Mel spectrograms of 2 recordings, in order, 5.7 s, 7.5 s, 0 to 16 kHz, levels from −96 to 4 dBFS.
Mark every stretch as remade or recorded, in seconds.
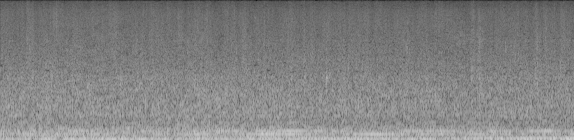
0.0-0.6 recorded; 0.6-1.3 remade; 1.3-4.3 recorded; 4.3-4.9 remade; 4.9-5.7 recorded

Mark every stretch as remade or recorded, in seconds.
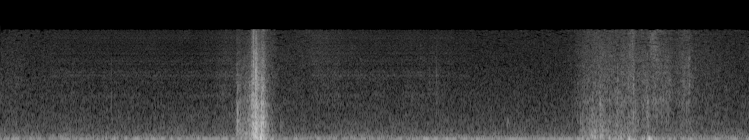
0.0-0.5 recorded; 0.5-2.4 remade; 2.4-3.1 recorded; 3.1-4.7 remade; 4.7-7.5 recorded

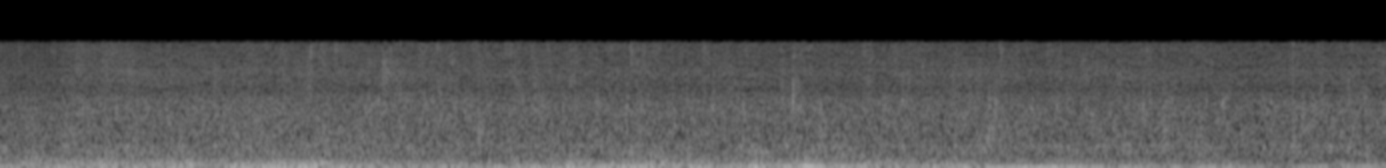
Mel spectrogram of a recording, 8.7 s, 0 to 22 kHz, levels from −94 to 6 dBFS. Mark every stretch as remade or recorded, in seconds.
0.0-1.3 remade; 1.3-7.5 recorded; 7.5-8.2 remade; 8.2-8.7 recorded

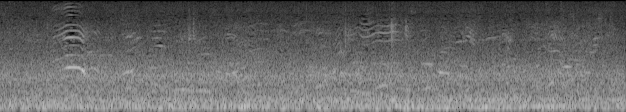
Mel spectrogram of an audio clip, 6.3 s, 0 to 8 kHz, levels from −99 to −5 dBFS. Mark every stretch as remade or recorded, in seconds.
0.0-6.3 recorded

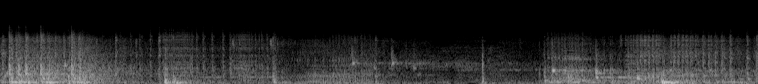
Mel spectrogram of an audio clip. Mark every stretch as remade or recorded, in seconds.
0.0-4.3 recorded; 4.3-5.0 remade; 5.0-7.6 recorded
